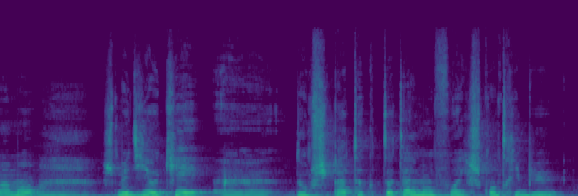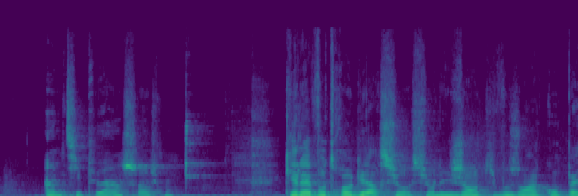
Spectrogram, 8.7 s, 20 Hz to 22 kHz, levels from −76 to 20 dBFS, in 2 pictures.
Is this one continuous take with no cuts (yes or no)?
yes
